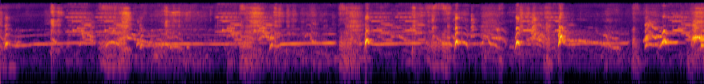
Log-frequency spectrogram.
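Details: Several chihuahuas howling together, small but mighty: a sustained wavering howl holding one pitch for long stretches, overlaid by higher sliding wails and yips, with sharp clicks and bumps between phrases.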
